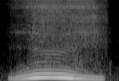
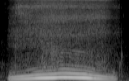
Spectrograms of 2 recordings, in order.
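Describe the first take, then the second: First: The th sound is voiced, with voice. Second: The th sound is voiced, with voice.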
